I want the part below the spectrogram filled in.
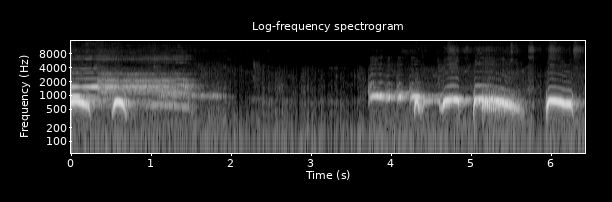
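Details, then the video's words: Spotted dove of a local strain, a lure recording to spur silent doves into calling. A falling coo, a pause, then a fresh burst of soft hooked coo notes and a longer sliding one. "pancingan maut tekukur derkuku lokal gacor burung malas bunyi langsung gacor"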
